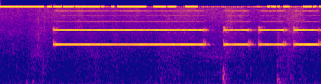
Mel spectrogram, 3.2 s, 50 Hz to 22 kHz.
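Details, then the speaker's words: RTC-P3 electronic people counter: a long high beep followed by shorter beeps as the in-house occupancy total passes the set threshold, repeating every 20–30 seconds while above the limit. "and there you saw or you heard how the system will beep to let you know it will also beep approximately every twenty to thirty seconds when there's no activity just to let you know that you are above the occupancy threshold"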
